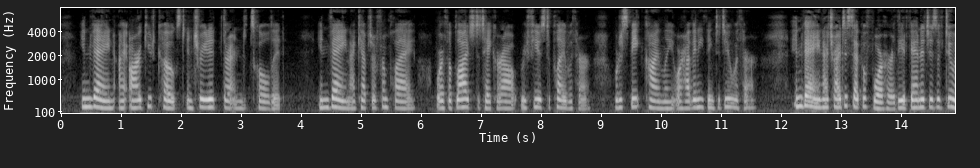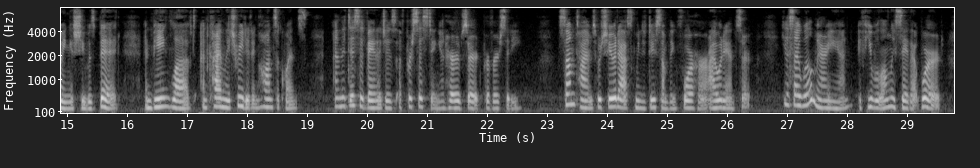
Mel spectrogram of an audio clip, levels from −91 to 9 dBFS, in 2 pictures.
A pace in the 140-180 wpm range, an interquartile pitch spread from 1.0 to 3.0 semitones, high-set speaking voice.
No: average, 195 wpm; narrow, 2.6 semitones; high, 210 Hz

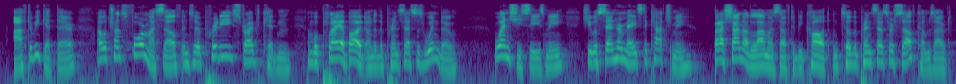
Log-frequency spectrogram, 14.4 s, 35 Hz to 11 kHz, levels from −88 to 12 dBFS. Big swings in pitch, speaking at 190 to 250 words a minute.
Yes: wide, 8.5 semitones; average, 200 wpm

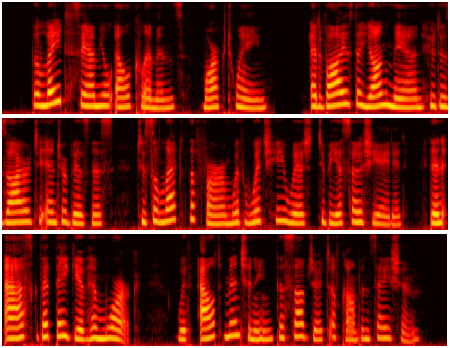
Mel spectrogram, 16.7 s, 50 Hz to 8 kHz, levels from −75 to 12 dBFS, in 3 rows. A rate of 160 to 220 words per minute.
No: average, 145 wpm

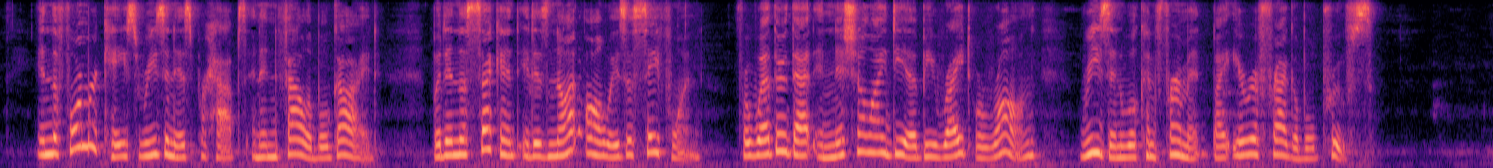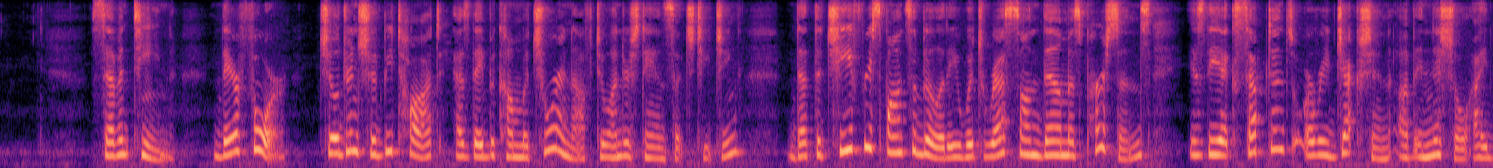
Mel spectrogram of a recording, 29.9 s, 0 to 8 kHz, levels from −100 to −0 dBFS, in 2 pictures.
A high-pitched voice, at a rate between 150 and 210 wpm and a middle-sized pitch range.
No: high, 240 Hz; average, 140 wpm; average, 4.1 semitones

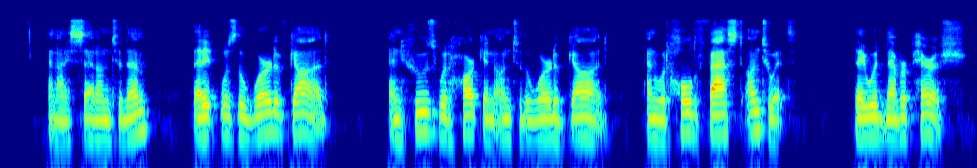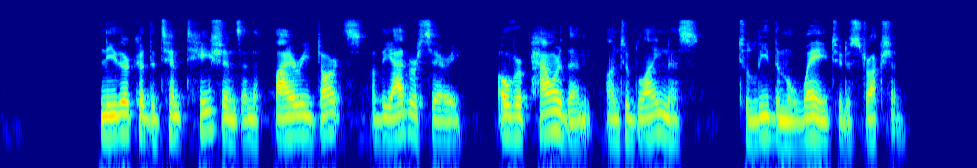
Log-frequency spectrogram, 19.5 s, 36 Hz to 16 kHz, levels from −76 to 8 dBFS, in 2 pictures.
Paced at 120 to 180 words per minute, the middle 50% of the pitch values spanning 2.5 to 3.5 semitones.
Yes: average, 165 wpm; average, 2.8 semitones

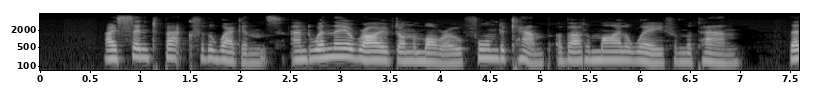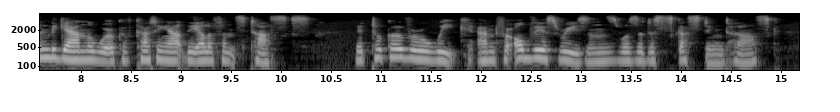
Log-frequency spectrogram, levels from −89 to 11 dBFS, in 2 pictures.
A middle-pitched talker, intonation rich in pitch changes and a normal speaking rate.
No: medium, 170 Hz; average, 3.3 semitones; average, 180 wpm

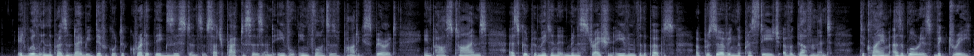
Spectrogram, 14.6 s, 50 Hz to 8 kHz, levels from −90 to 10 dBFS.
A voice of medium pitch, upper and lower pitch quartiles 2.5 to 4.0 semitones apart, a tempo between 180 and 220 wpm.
Yes: medium, 175 Hz; average, 3.6 semitones; average, 195 wpm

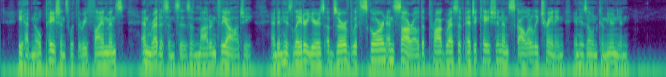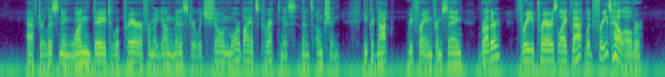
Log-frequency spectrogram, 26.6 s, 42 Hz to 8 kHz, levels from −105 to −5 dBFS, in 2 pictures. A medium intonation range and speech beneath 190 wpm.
Yes: average, 3.4 semitones; average, 155 wpm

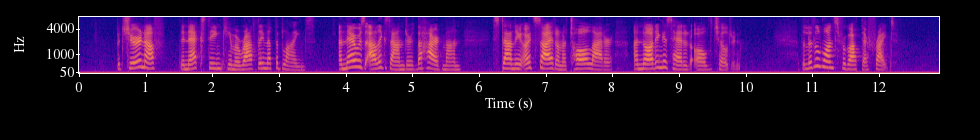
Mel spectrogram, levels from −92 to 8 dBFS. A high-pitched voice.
Yes: high, 245 Hz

